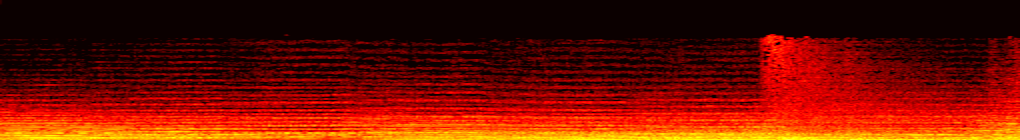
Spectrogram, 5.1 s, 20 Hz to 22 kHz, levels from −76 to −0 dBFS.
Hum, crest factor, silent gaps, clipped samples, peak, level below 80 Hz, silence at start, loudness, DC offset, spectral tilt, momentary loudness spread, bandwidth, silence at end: none; 14 dB; none; under 0.1%; -6 dBFS; -26 dBFS; 0 s; -21 LUFS; under 0.1%; -5.5 dB/octave; 6 LU; 16.5 kHz; 0 s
